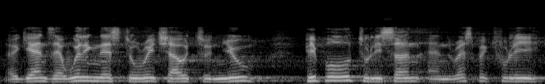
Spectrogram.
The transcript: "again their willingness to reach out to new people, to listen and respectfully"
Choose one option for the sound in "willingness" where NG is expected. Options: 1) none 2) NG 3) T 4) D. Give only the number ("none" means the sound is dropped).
2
